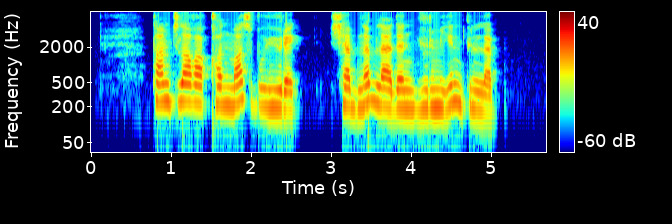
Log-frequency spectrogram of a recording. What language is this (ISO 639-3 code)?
uig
